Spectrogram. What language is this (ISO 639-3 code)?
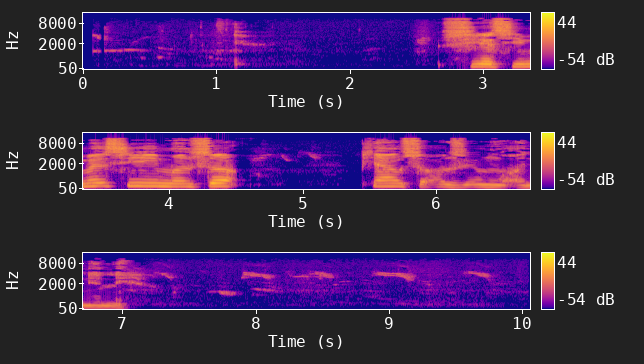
fmp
